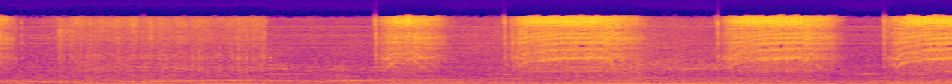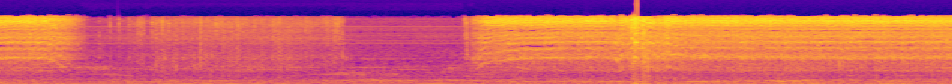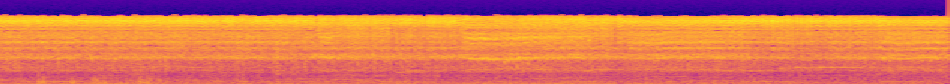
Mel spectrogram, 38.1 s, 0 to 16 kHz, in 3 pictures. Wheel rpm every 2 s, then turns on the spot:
20, 20, 30, 70, 40, 70, 90, 10, 10, 60, 170, 160, 160, 160, 160, 160, 160, 160, 160.
0-4 14-18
